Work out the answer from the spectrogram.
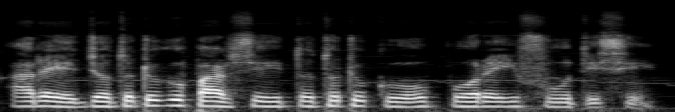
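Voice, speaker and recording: Man acting young male pal, hapless, mid-pitched, audio drama, music underneath. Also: little pitch movement, slow pace, darkish tone, lightly acted. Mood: casual, sheepish.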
